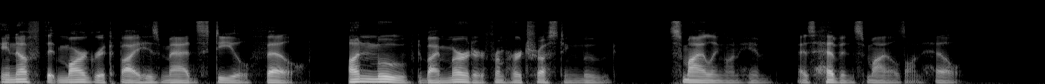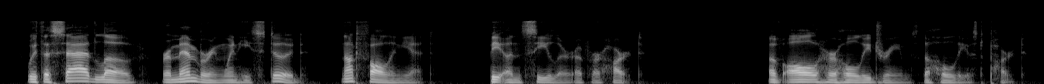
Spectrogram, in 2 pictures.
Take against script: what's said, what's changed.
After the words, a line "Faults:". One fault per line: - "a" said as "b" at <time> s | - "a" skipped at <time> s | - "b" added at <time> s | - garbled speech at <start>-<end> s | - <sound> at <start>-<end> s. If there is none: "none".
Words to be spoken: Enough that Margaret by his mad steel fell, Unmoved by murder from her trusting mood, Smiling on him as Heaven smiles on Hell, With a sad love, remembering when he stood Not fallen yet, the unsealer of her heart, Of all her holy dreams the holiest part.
Enough that Margaret by his mad steel fell, Unmoved by murder from her trusting mood, Smiling on him as Heaven smiles on Hell, With a sad love, remembering when he stood Not fallen yet, the unsealer of her heart, Of all her holy dreams the holiest part.
Faults:
none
